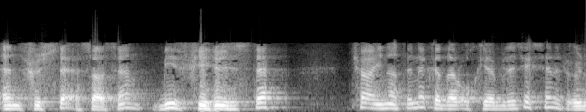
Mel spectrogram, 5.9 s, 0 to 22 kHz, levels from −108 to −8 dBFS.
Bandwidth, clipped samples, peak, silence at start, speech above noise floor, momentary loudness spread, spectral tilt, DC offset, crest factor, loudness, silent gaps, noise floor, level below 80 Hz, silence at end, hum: 4.7 kHz; under 0.1%; 0 dBFS; 0 s; 42 dB; 9 LU; -7.5 dB/octave; under 0.1%; 16 dB; -16 LUFS; none; -57 dBFS; -52 dBFS; 0 s; none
